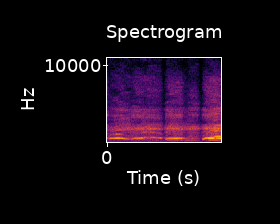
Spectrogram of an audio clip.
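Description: A high-pitched voice making short wordless cries without words, each rising and then falling in pitch, several in quick succession.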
